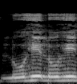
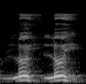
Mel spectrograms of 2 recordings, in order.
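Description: First: Each word ends with an added e vowel. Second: Each word ends without any added vowel. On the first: The speaker calls it wrong. "ਲੋਹੇ ਲੋਹੇ ਨਹੀਂ ਕਹਿਣਾ" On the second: The speaker calls it right. "ਇਸੇ ਤਰ੍ਹਾਂ ਹੀ ਸ਼ੁੱਧ ਬੋਲਣਾ ਹੈ"

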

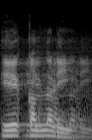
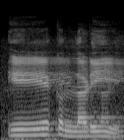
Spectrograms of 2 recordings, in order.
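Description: First: The word is said joined, without a break. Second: The word is broken into two parts. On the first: The speaker calls it right. "ਏਕਲ ਦੇ ਨਾਲ ੜੀ ਨੂੰ ਸੰਬੰਧਿਤ ਕਰਕੇ ਏਕਲੜੀ" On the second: The speaker calls it wrong. "ਕਈ ਅਗਿਆਨੀ ਇਉਂ ਕਰ ਜਾਂਦੇ ਨੇ"

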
